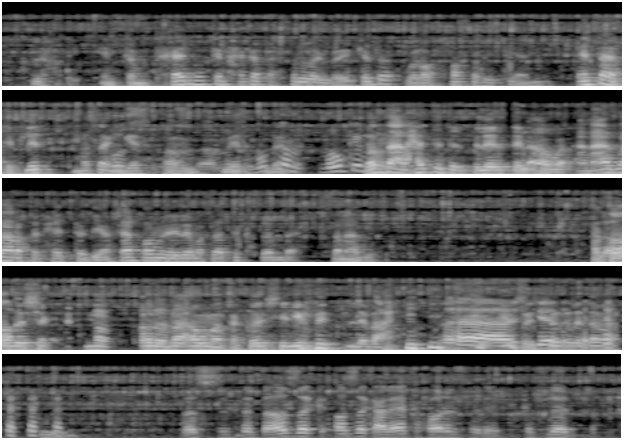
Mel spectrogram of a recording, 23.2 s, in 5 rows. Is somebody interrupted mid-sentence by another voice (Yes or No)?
Yes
